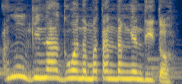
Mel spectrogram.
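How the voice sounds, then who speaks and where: A man's voice: extremely high pitch, rapid-fire, soft background music. A Filipino actor playing a hot-tempered, bitter young man in a radio drama, brash and emphatic. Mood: furious, accusing.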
